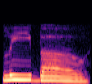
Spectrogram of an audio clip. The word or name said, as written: Li Po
